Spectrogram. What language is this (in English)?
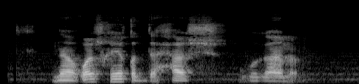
Kabardian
